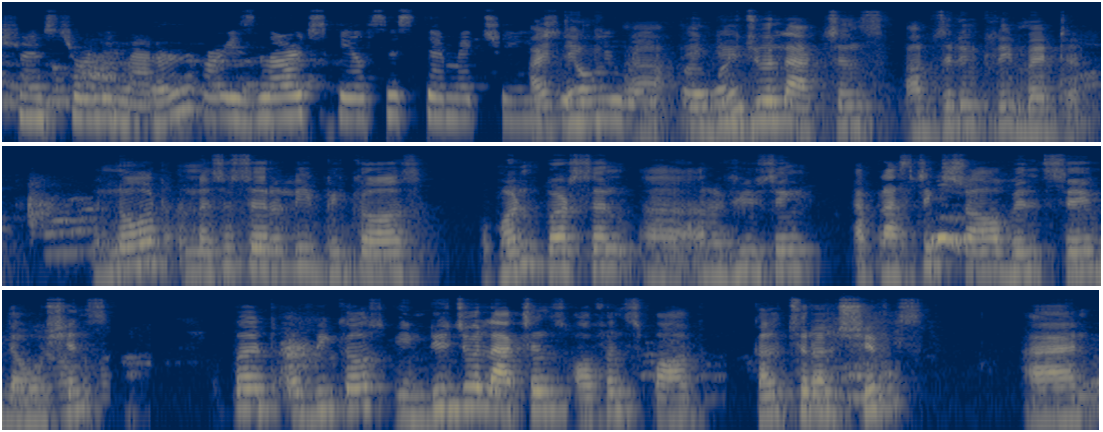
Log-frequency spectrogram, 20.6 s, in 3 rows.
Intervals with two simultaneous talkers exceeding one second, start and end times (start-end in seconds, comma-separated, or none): 3.3-4.7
